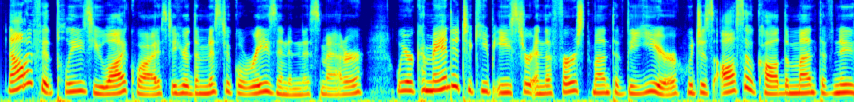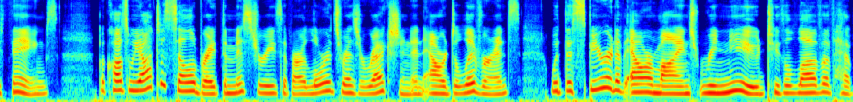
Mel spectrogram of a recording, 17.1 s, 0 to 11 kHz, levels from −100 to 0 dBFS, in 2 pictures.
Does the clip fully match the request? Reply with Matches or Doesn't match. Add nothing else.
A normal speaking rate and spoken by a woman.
Doesn't match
